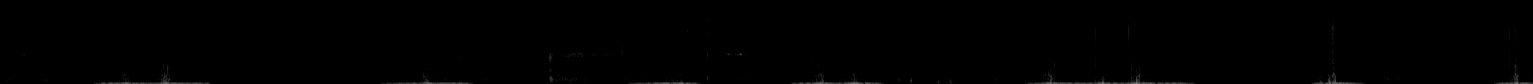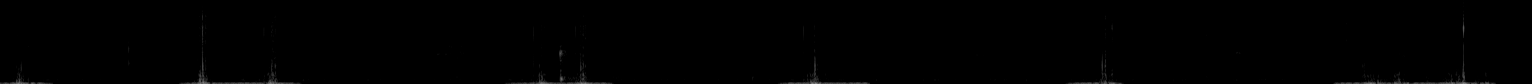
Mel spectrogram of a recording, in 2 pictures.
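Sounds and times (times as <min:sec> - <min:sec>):
ear pick cleaning in the left ear: 0:01.0 - 0:02.1, 0:03.9 - 0:04.6, 0:06.4 - 0:07.0, 0:08.0 - 0:08.8, 0:10.4 - 0:11.8, 0:13.2 - 0:13.6, 0:15.0 - 0:15.8, 0:17.2 - 0:18.3, 0:20.5 - 0:21.4, 0:23.2 - 0:24.0, 0:26.0 - 0:26.6, 0:28.7 - 0:30.3.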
